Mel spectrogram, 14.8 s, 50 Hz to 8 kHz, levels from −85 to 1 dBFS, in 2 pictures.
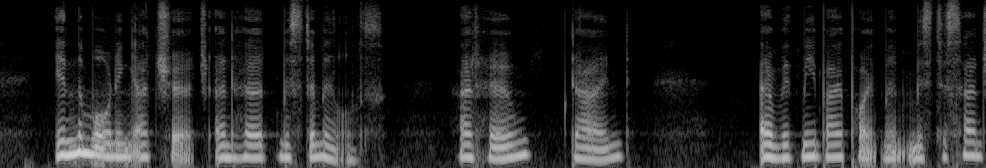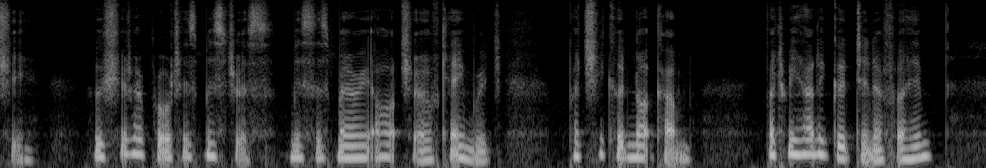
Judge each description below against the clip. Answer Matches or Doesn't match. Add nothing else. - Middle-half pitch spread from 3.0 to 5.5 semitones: Doesn't match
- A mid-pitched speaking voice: Matches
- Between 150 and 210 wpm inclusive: Matches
